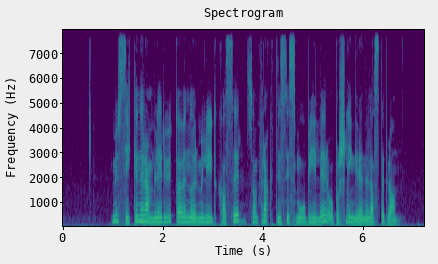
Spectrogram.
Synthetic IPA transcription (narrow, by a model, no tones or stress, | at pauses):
mʉsɪkənɾɑmləɾʉːt̪ɑːʋɛnɔɾməlyːd̪kʰɑsəɾsɔmfɾɑkt̪əsiːsmoːbiːləɾo̰ːpʰoːʃlɪŋɾənəlɑst̪əpʰlɑːn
